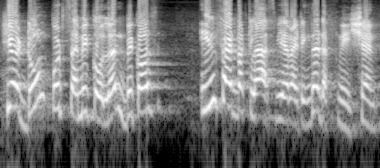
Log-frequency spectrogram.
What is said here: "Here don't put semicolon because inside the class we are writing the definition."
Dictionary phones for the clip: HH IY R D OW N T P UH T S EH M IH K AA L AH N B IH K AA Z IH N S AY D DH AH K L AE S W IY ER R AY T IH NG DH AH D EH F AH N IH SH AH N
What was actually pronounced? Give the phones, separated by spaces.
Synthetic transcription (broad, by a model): HH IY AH D OW N T P UH T S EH M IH K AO L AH N B IH K AA Z IH N S AY D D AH K L AE S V IY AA R AY T IH NG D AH D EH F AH N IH SH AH N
